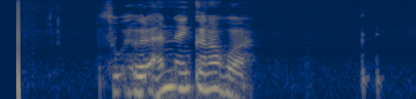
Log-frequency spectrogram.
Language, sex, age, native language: Icelandic, male, 40-49, Icelandic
